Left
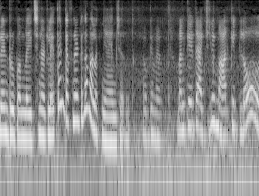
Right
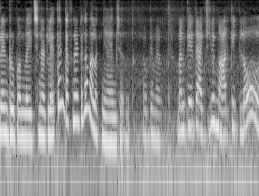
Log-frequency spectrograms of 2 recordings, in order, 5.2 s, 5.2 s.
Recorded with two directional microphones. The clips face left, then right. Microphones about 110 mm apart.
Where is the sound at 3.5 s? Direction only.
15° right (ahead or behind).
